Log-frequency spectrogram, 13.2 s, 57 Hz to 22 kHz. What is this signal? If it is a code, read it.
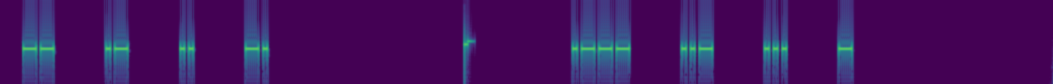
Morse code, heard as a keyed tone, about 22 wpm, spaced as for 10 wpm, 700 Hz. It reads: MAIN JUST
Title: 4x Character Spacing - Top 500 Words - 22wpm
